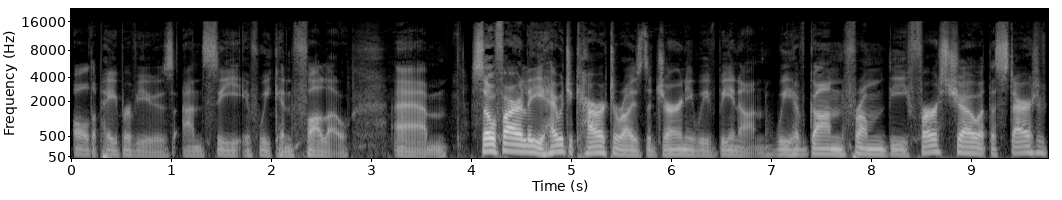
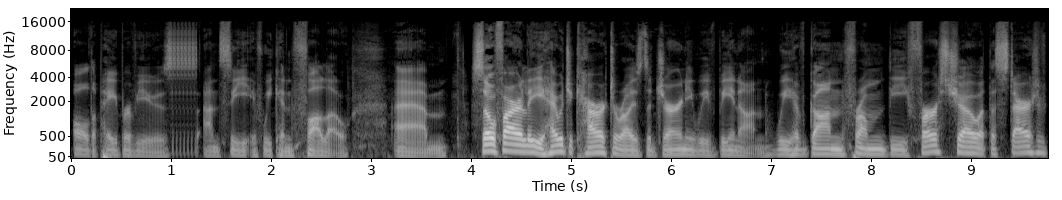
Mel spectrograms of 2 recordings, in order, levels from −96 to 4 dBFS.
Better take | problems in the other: first | audio freezing; at 1 s

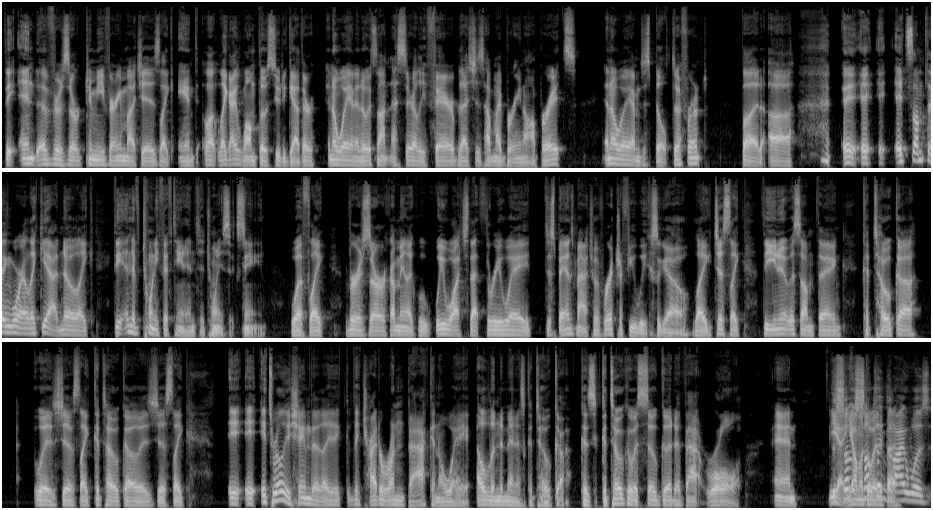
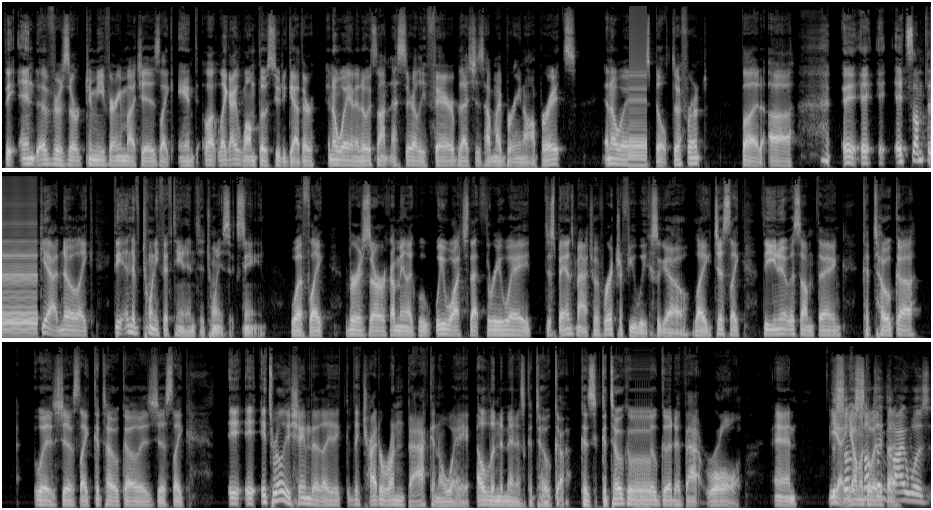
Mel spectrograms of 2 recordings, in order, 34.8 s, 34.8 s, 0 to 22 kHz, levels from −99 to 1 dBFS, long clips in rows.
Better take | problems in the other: first | audio freezing; at 8 s, at 12 s and at 31 s

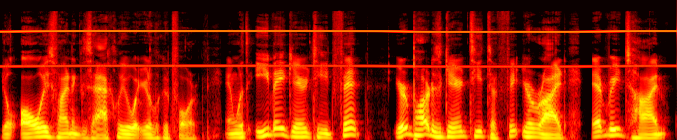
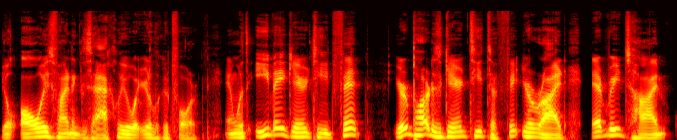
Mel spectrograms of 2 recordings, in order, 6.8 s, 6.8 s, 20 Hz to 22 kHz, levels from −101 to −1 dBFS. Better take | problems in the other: second | high-pitched whine; noticeable; throughout; 9 kHz, 10 dB below the speech

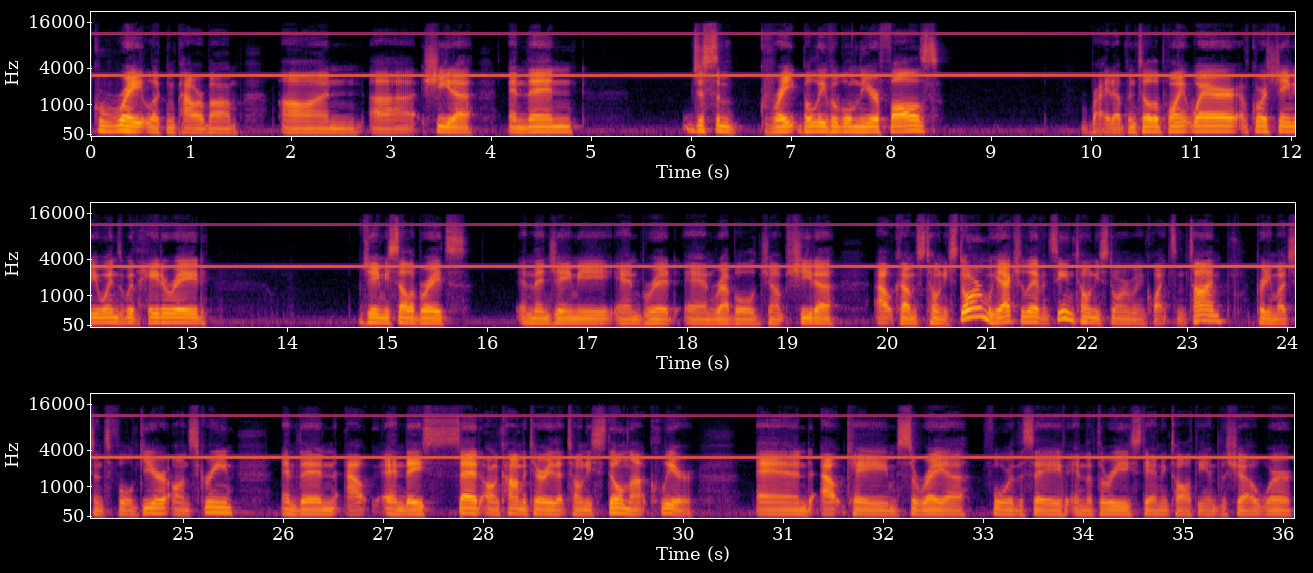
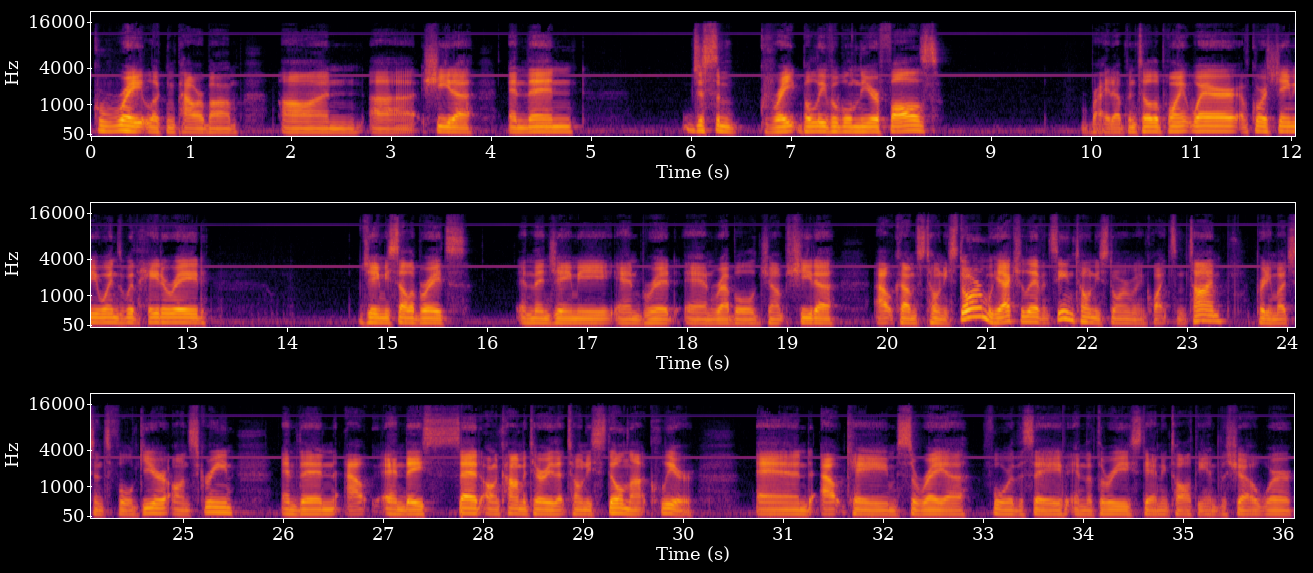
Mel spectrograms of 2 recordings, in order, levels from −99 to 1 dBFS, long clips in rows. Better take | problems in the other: second | high-pitched whine; loud; throughout; 3 kHz, 7 dB below the speech; faint in the second

